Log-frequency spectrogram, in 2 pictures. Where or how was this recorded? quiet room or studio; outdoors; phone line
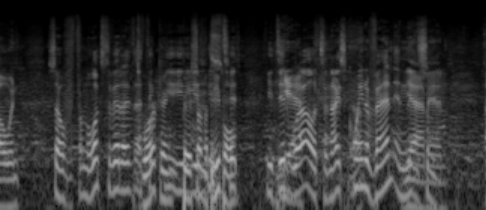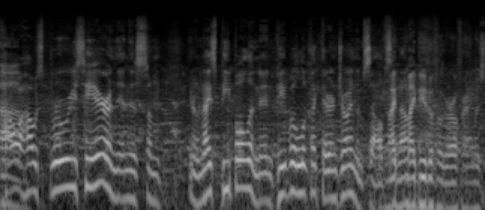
outdoors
